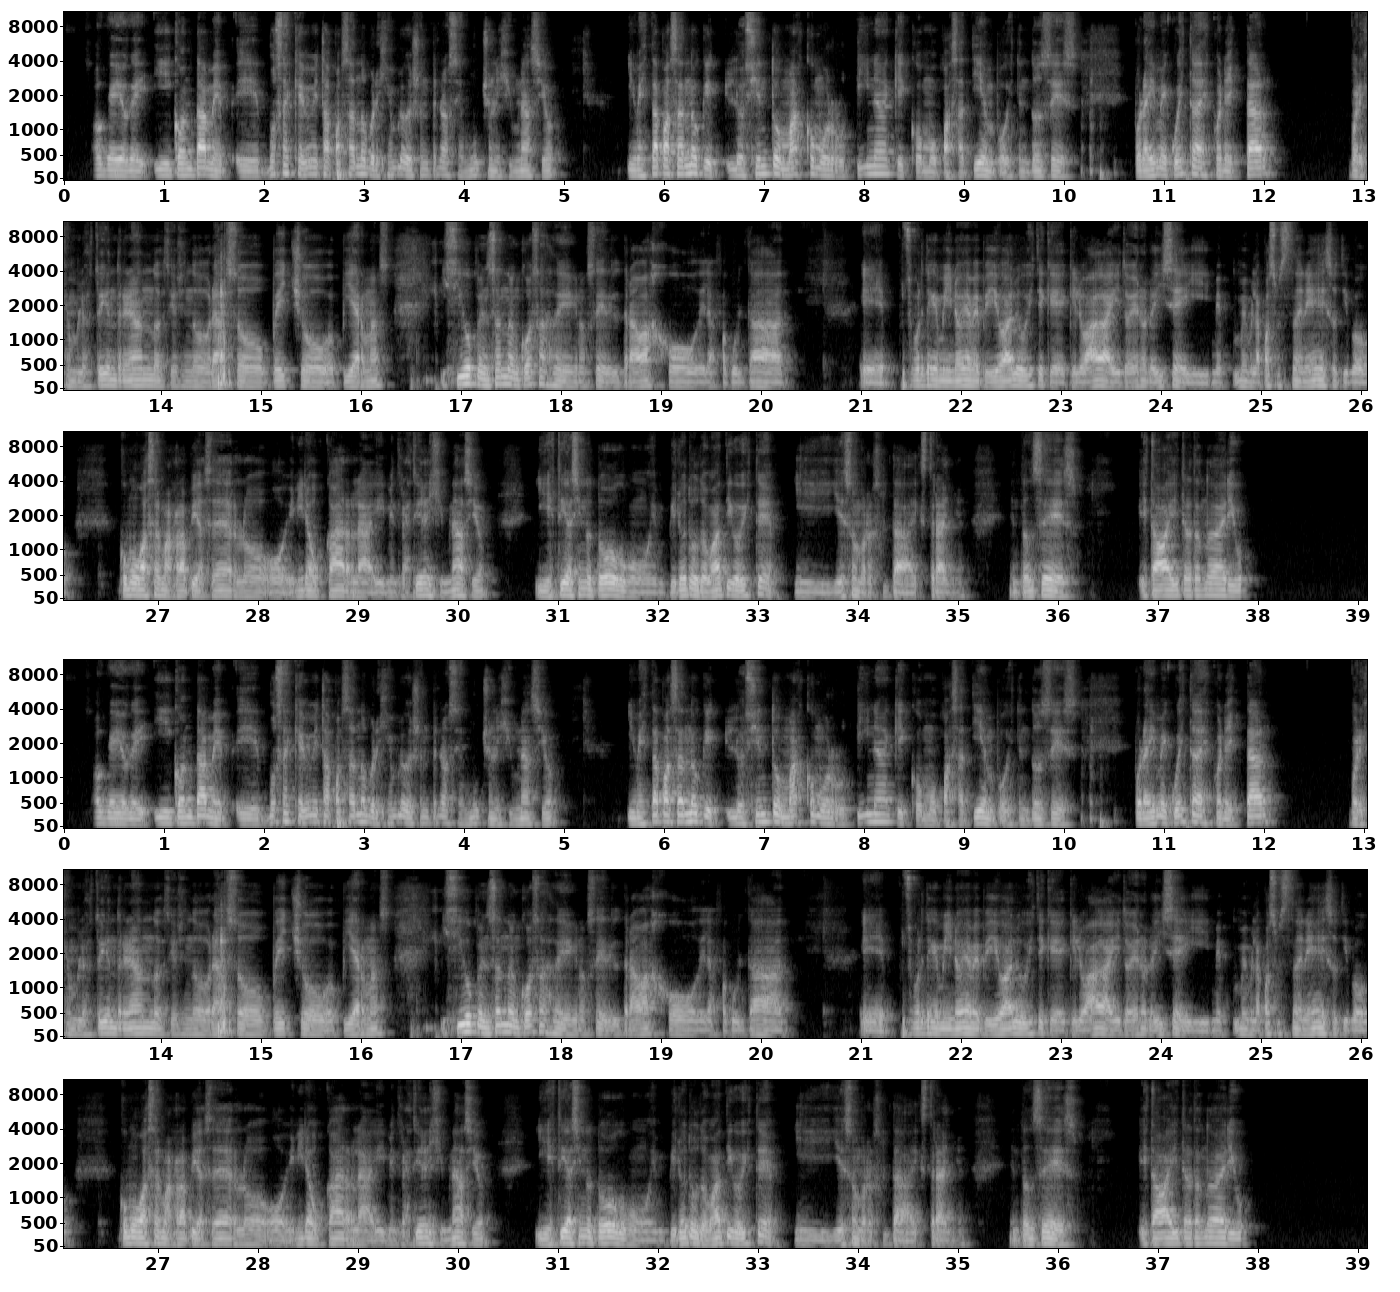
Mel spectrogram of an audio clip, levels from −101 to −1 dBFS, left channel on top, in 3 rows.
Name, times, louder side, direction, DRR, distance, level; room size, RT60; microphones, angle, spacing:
voice 1, 0.3-4.9 5.6-10.1 10.7-12.1 12.9-20.3 21.0-26.1 26.6-30.3 30.8-35.1 35.5-36.2 36.8-37.8, left 1 dB, 15° left, 0.9 m, -31 dB
10.0 x 3.6 x 3.5 m
head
